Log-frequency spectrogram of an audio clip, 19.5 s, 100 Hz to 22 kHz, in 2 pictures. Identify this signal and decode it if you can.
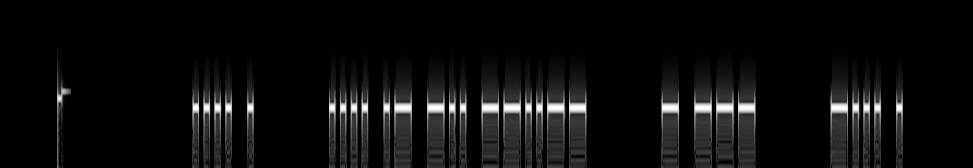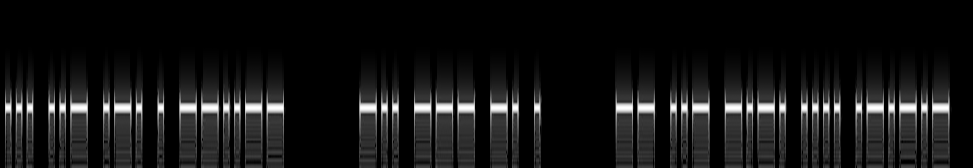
Morse code, heard as a keyed tone, about 22 wpm, 700 Hz. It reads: HE HAD, TO BE SURE, DONE MUCH.
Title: 2x Word-Spacing - Sentences from Top 500 Words - 22wpm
